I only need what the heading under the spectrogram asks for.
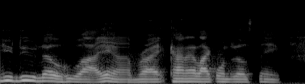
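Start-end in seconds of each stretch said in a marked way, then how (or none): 0.0-1.7 slow, smooth, drawn-out sarcastic drawl. Retelling how Penguin answers Batman's interrogation: imitating Penguin being sarcastic. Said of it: "kinda like he's being sarcastic with it".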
